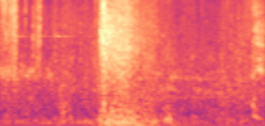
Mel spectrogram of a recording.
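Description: Explosions from a video game boom.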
